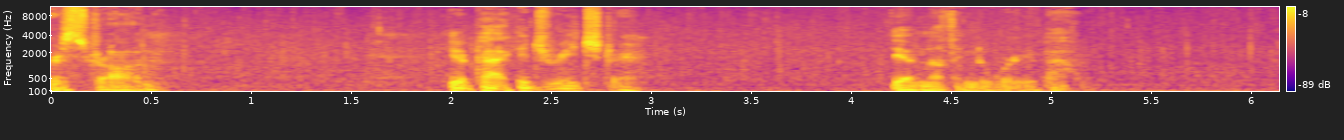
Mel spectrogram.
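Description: An elderly man speaks in a low, gravelly voice.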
